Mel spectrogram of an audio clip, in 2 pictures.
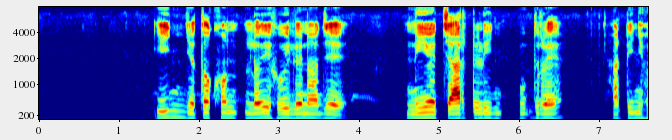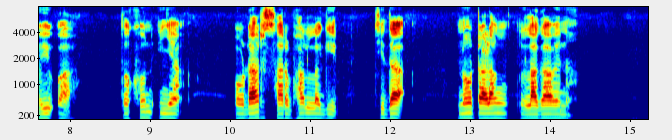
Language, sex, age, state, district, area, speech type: Santali, male, 18-30, West Bengal, Bankura, rural, read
